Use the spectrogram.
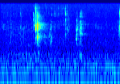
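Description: Someone chews a mouthful of Thai pork belly pad thai, making a few soft, close, moist bites and squishes at a quiet level, with no speech.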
